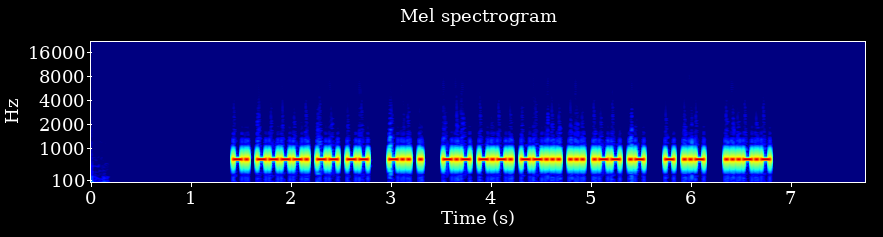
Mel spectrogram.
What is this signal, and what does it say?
Morse code, heard as a keyed tone, about 40 wpm, 700 Hz. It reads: N9MM DE KC7SWA TU <SK>
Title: Practice QSO - Exchange 4 - Ending - 40wpm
